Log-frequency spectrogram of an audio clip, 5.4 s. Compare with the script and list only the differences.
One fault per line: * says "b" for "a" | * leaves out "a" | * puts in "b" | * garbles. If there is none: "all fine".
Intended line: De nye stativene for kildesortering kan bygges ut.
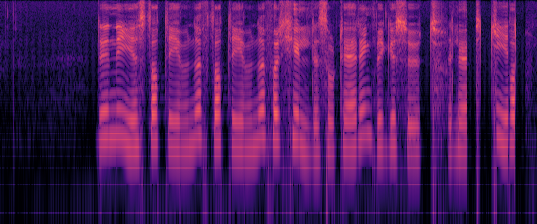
* puts in "stativene"
* leaves out "kan"
* garbles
